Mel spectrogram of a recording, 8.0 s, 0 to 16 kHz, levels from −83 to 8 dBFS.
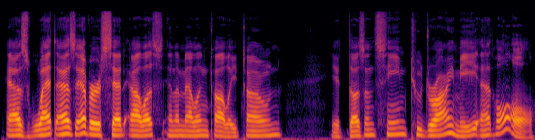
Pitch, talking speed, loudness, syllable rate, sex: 140 Hz, 135 wpm, -16 LUFS, 3.3 syllables/s, male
